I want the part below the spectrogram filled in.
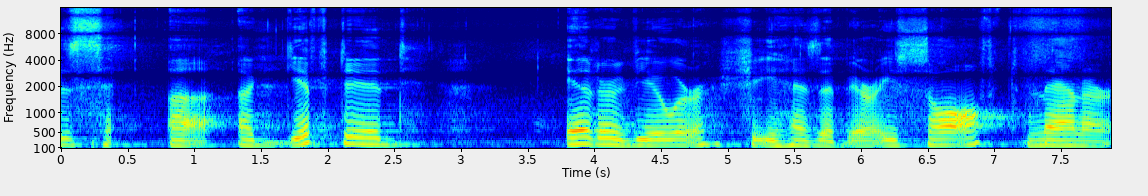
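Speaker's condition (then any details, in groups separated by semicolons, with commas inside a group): Spasmodic dysphonia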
